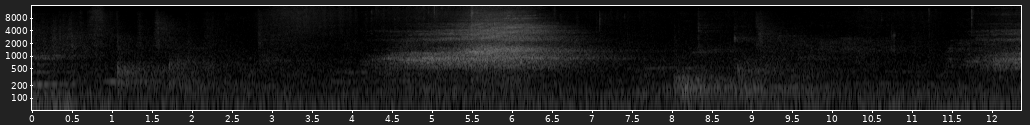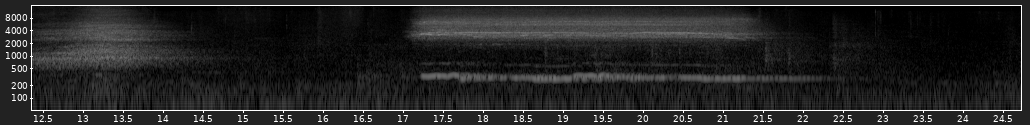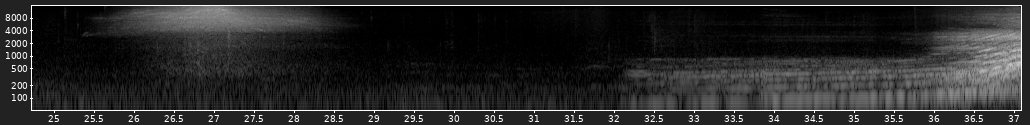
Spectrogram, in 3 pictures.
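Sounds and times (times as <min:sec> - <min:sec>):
high steady hiss: 0:03.0 - 0:06.8, 0:11.7 - 0:15.4, 0:16.0 - 0:21.9, 0:25.3 - 0:28.8
choir breathing out: 0:04.2 - 0:07.2, 0:11.7 - 0:15.0, 0:17.0 - 0:22.2, 0:25.6 - 0:28.5, 0:32.1 - 0:37.0.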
